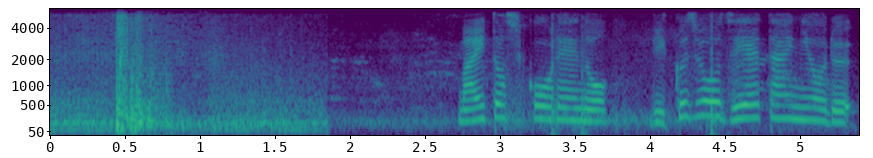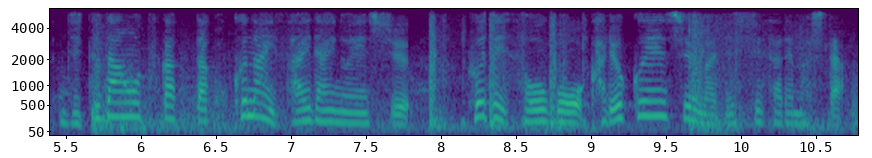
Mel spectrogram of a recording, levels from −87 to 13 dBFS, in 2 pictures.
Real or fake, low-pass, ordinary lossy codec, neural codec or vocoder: real; 5.4 kHz; Opus, 24 kbps; none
